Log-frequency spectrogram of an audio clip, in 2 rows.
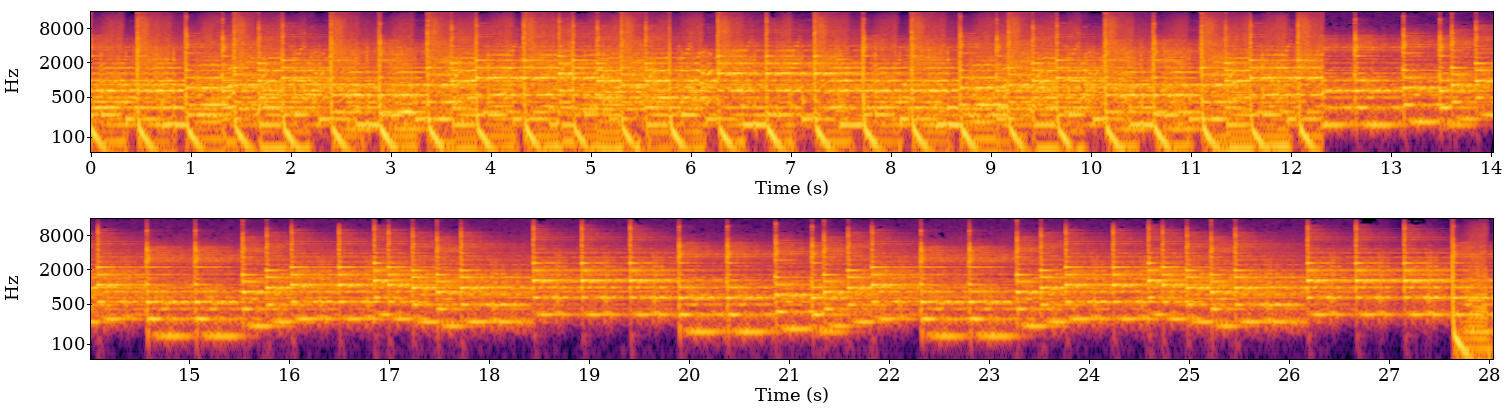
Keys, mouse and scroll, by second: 10.9 click, 13.9 click, 24.7 click.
